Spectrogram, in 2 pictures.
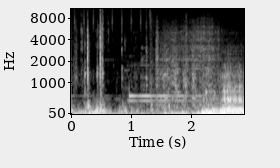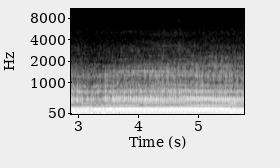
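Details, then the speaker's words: BMW 335i N54 single-turbo: starter churns a couple of seconds before the engine catches and settles into a steady idle; extended crank, owner suspects the crankshaft position sensor, unconfirmed. "it took a little minute for it to register and that's why I think it's sensor related"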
